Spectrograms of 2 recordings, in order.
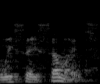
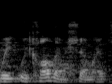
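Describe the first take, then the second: First: The word begins with an 's' sound. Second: The word begins with a 'sh' sound. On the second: "only we don't pronounce it that way"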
